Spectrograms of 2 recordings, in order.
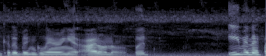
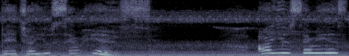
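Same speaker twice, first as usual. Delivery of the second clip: high, slow disbelieving shout at the driver; are you serious, pitched sky high; outraged squeal; incredulous yell; 5 dB quieter, slower than usual. Retold or imitated. Yelling at other driver.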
